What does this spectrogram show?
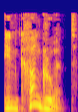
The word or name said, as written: incongruent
